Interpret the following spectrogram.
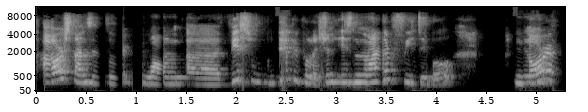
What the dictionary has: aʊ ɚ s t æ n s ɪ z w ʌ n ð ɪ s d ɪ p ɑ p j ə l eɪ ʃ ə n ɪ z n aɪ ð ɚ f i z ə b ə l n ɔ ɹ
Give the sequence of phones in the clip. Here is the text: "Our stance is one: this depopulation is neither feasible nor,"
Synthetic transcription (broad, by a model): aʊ ɚ s t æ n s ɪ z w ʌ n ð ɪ s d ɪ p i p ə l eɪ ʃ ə n ɪ z n aɪ ð ɚ f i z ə b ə l n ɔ ɹ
